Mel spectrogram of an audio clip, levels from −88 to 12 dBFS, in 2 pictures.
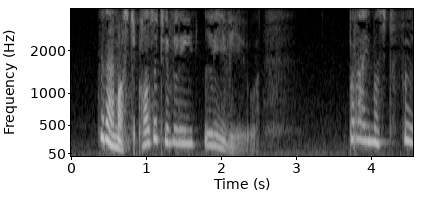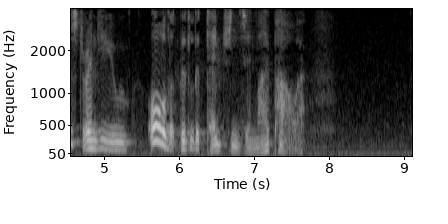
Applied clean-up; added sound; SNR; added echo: none; none; none; none.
